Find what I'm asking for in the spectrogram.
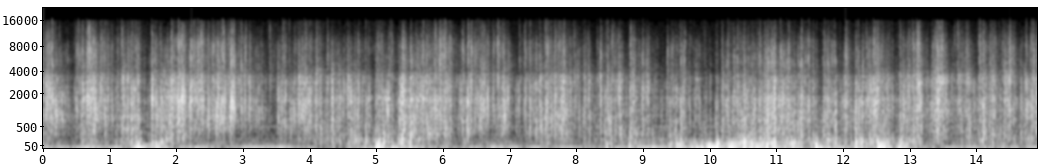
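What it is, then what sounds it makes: Thick plastic bag being crumpled. An empty thick clear plastic bag is crumpled and rubbed with fingertips, giving a dense, continuous crackling crinkle across the full 15 seconds. The crisp, bright rustle carries some low rumble beneath it and pulses in uneven bursts without ever stopping.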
